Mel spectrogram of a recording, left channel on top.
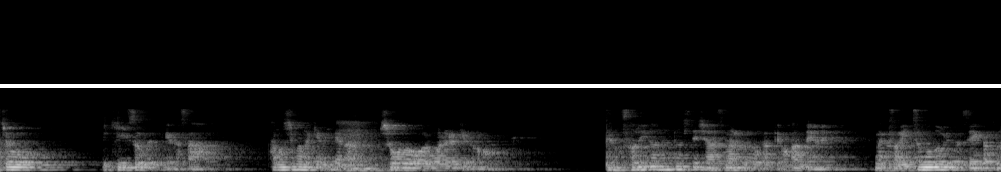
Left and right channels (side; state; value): left; silent; 61 dB below the other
